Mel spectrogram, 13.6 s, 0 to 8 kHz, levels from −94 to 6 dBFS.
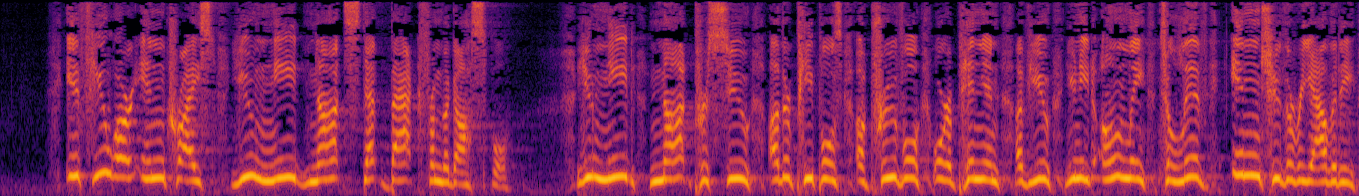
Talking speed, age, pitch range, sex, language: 140 wpm, 30-49, 145-240 Hz, male, English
